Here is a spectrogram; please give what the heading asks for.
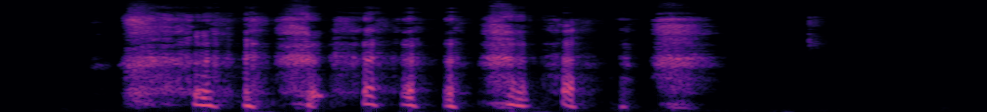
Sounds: Laughter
